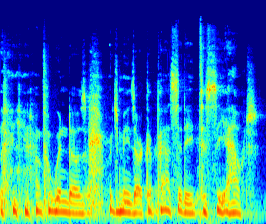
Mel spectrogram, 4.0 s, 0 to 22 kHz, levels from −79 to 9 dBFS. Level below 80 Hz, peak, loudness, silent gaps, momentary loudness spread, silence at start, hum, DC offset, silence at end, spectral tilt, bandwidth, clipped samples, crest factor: -40 dBFS; 0 dBFS; -12 LUFS; none; 4 LU; 0 s; none; under 0.1%; 0.15 s; -5.5 dB/octave; 14.5 kHz; under 0.1%; 12 dB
